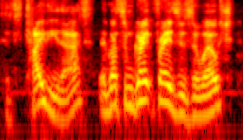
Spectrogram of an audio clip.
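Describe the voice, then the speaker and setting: A man's voice: mid-range voice, big pitch swings, normal speed, pushed and bright, slightly rough, dry recording. A man co-hosting a football watchalong, calling the play live with jokey asides. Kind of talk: excited live match commentary.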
